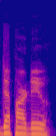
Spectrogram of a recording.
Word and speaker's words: Depardieu: pronounced Depardieu.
